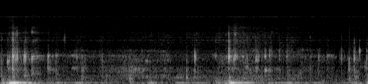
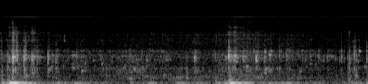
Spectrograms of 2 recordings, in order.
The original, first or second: second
